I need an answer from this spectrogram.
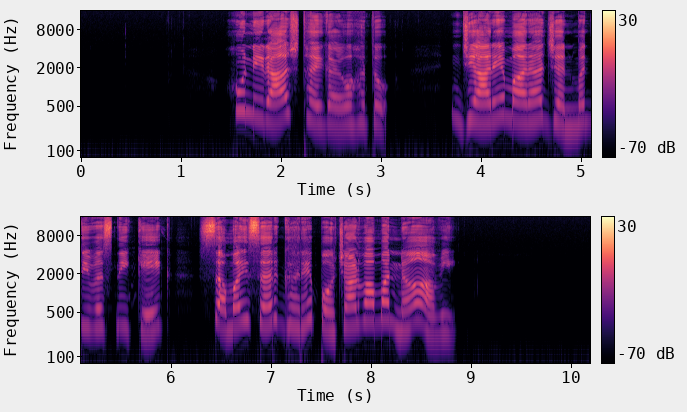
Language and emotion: Gujarati, sad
